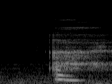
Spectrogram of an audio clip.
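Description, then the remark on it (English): A single audible breath, a soft sigh-like exhale that starts abruptly and fades over most of a second, heard alone with no talking. “Just please keep breathing audible for me so that I have the feeling you are here with me.”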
